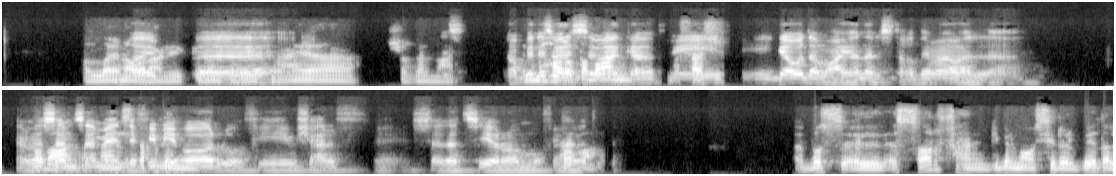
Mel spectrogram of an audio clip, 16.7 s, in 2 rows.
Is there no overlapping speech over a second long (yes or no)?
no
